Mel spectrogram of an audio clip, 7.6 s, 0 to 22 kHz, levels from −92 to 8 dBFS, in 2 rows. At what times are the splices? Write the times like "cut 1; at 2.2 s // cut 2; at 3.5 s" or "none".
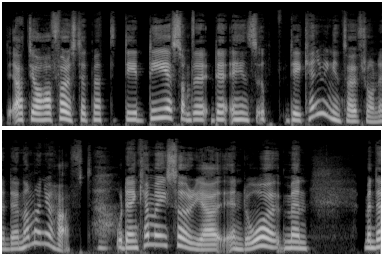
cut 1; at 1.9 s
